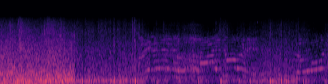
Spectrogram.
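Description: A large crowd of fans cheers and chants outdoors.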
